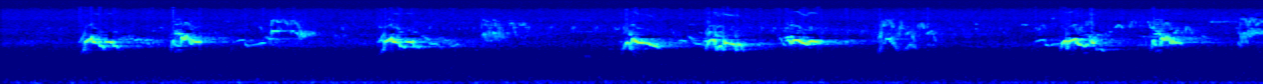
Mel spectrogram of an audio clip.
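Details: Dawn song of a robin on Orcas Island, a series of clear, high caroling phrases, each rising and falling, given about once a second with short gaps, steady quiet background.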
